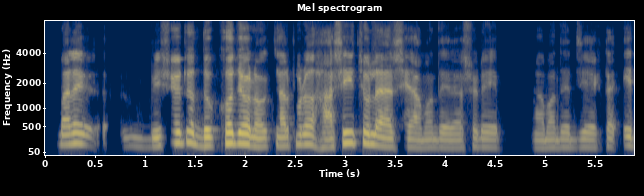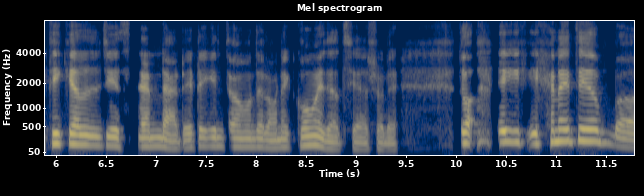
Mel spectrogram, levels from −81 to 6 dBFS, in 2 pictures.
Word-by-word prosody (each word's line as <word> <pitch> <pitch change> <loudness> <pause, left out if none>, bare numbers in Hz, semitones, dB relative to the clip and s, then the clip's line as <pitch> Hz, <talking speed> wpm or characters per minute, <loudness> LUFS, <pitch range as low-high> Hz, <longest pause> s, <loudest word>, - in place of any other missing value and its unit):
মানে 170 +3 +5 0.8
বিষয়টা 195 +7 +3
দুঃখজনক। 150 -1 +6
তারপরেও 170 +4 +2
হাসিই 190 +10 +4
চলে 175 -4 +5
আসে 130 - -2
আমাদের 125 0 -6
আসলে, 130 +2 -7 0.6
আমাদের 125 +1 -7
যে 130 - -5
একটা 135 +3 -8 0.2
এথিক্যাল 175 +2 +2 0.2
যে 150 - 0 0.2
স্ট্যান্ডার্ড 140 -6 -3
এটা 145 +3 -7
কিন্তু 140 -1 -9
আমাদের 135 -1 -7
অনেক 125 0 -7
কমে 155 -1 -1
যাচ্ছে 100 +1 -10
আসলে। 95 -1 -12 0.7
তো - - +2 0.4
এই 210 - +4 0.3
এখানে 210 +5 -1
ইতে 230 +1 0 0.3
বা 140 -2 -5
145 Hz, 135 wpm, -22 LUFS, 125-175 Hz, 0.8 s, দুঃখজনক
